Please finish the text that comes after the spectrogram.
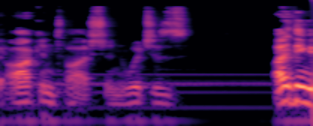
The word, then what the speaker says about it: Auchentoshan: not phonetic but they they sound out how you're meant to say akintoshin which is i think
